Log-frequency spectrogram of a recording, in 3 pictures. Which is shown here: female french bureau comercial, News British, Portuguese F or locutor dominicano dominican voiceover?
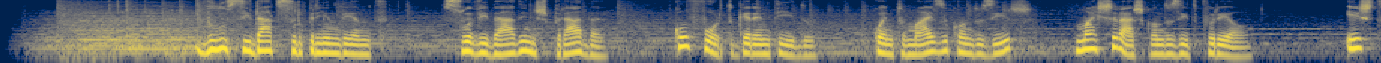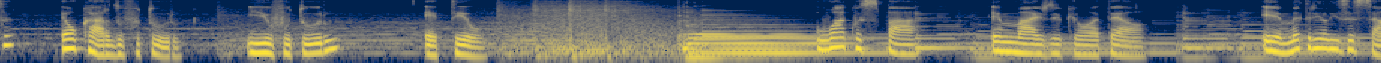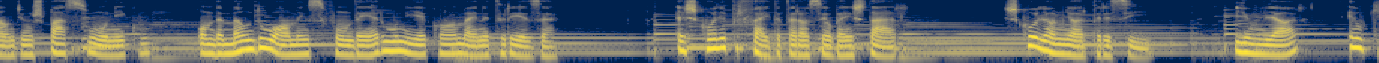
Portuguese F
